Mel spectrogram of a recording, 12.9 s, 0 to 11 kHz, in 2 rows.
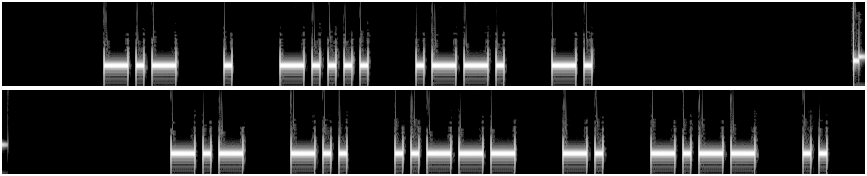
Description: Morse code, heard as a keyed tone, about 20 wpm, spaced as for 14 wpm, 700 Hz. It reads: KE6PN KD2NYI
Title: 213 Lesson 34g - Number 8 - Call Signs 20wpm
